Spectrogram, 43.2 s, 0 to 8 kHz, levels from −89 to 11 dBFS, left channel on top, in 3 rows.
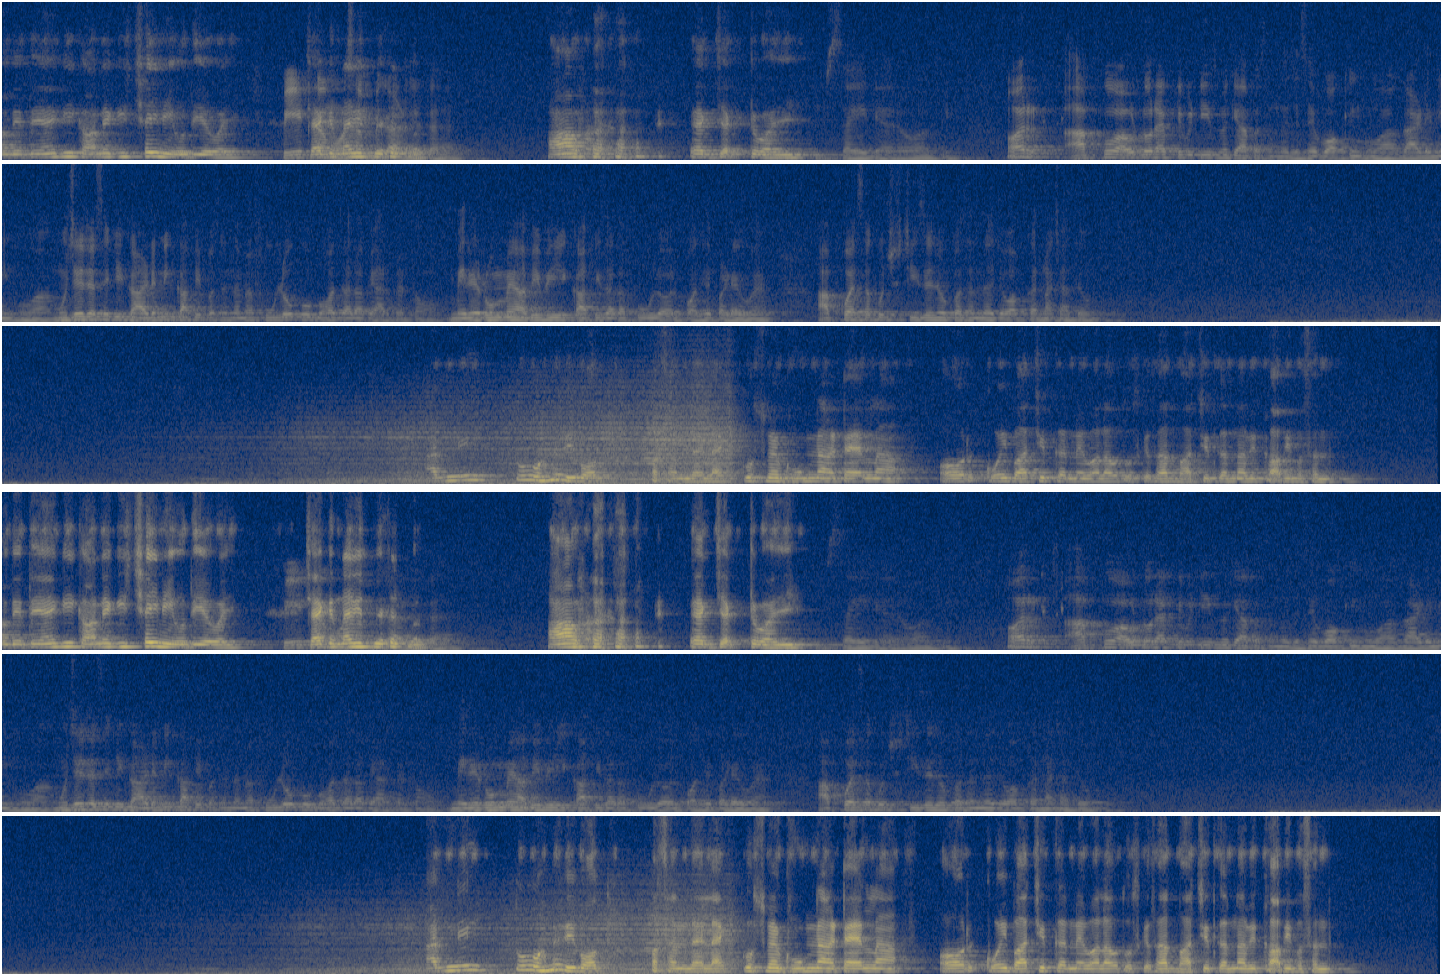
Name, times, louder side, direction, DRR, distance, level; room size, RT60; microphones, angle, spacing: voice 1, 0.0-2.4 3.1-4.2 5.5-6.5 6.9-8.0 33.0-33.6 33.9-34.8 35.3-37.8 38.2-42.1, right 6 dB, 60° right, 0.3 m, -21 dB
voice 2, 2.8-4.6 8.1-9.5 10.1-10.4 10.6-25.3, left 2 dB, 65° left, 1.1 m, -39 dB
sound 1, 27.1-29.4 29.7-36.1, left 1 dB, 25° left, 1.1 m, -37 dB
11.0 x 6.1 x 7.1 m
head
